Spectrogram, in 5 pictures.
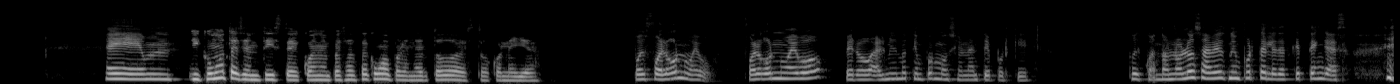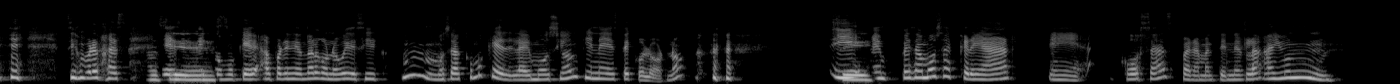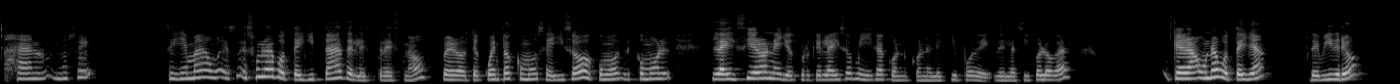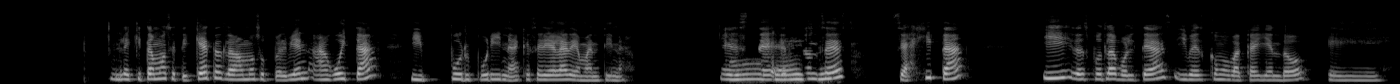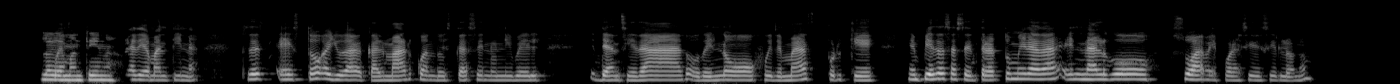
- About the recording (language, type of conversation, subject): Spanish, podcast, ¿Cómo conviertes una emoción en algo tangible?
- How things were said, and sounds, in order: chuckle; laughing while speaking: "siempre vas"; chuckle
